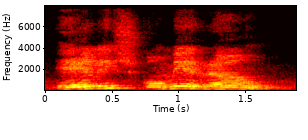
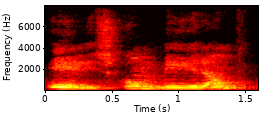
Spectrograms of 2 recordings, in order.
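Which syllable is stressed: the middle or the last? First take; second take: last; middle. First: The stress falls on the last syllable. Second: The stress falls on the middle syllable. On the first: The action will happen in the future. "a sílaba tônica é aqui" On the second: The action already happened. "a sílaba tônica é aqui"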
